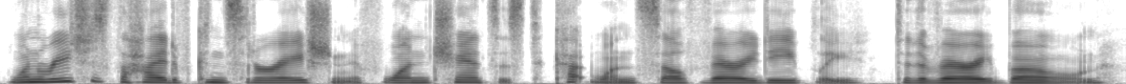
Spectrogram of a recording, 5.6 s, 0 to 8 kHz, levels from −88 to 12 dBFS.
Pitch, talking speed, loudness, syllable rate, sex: 200 Hz, 200 wpm, -18 LUFS, 5.8 syllables/s, female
